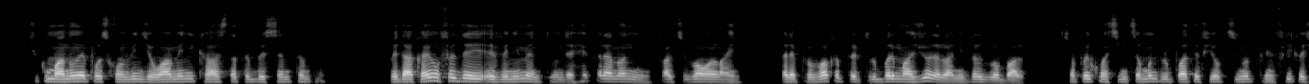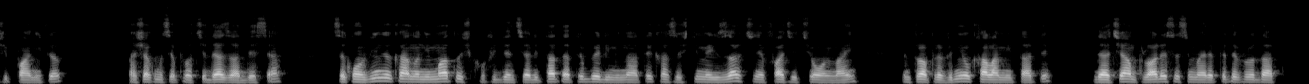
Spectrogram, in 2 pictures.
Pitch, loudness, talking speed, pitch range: 120 Hz, -23 LUFS, 175 wpm, 110-130 Hz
